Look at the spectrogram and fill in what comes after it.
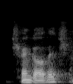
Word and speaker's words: Sharangovich: Sharangovich, I'm gonna say it right this year. – Yeah, you said it right.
